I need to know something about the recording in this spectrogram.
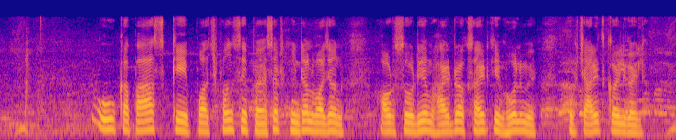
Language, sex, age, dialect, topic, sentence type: Bhojpuri, male, 25-30, Southern / Standard, agriculture, statement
